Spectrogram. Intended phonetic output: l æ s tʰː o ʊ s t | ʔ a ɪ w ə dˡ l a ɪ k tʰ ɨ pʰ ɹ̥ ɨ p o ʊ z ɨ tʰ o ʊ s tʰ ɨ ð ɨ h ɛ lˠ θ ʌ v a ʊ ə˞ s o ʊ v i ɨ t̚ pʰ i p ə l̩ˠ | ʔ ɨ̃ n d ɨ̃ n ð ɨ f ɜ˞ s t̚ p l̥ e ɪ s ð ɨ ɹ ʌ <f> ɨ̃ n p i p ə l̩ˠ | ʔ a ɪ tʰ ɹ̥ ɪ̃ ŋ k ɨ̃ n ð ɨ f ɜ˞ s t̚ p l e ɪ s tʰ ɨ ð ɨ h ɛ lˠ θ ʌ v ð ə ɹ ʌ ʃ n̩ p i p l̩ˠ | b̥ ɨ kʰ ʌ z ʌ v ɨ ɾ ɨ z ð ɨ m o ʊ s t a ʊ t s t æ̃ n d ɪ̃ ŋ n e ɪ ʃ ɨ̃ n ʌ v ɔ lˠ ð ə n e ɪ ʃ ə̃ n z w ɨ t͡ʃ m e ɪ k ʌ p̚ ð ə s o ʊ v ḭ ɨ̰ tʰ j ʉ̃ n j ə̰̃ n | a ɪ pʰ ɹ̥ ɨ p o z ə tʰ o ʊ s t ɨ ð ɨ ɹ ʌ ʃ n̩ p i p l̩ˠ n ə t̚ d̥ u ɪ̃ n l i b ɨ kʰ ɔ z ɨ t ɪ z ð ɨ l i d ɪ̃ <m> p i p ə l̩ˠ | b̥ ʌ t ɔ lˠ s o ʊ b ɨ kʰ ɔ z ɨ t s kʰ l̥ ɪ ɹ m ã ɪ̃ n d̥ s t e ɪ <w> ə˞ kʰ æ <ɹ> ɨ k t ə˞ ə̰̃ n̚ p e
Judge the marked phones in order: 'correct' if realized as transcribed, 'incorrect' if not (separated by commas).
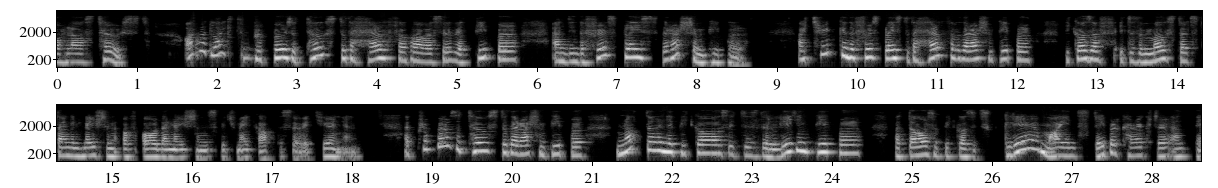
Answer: incorrect, incorrect, incorrect, correct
